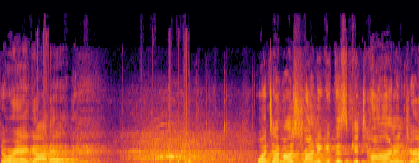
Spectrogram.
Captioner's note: audience cheering; audience applauding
